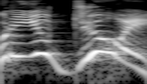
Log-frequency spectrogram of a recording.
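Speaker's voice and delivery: high, loud, slow panicked yell.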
